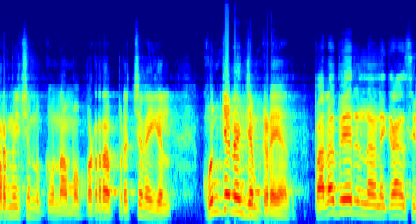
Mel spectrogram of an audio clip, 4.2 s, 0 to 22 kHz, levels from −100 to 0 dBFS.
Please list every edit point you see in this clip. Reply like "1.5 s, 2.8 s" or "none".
3.0 s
